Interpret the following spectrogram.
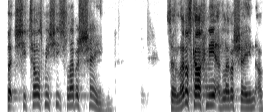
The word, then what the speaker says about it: Labuschagne: Our next speaker is Kim Leviskachny, but she tells me she's Labuschagne.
